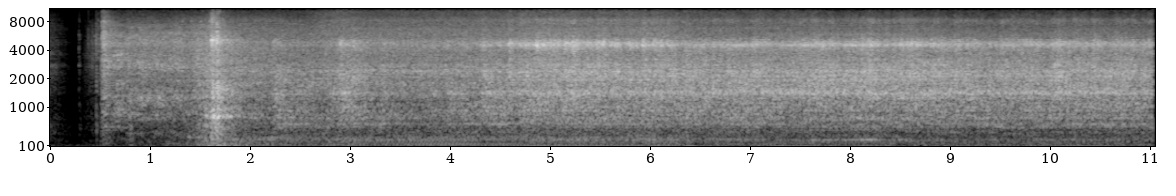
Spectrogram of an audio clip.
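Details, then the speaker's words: Supercharged Audi A6 junkyard rescue after the timing tensioners were disturbed: cranks and catches into an uneven, stumbling idle with a ragged beat, most likely from incorrectly set cam timing. "So, because we most likely have a timing issue, I ended up borrowing a timing tool set for this engine from my friend Dean."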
